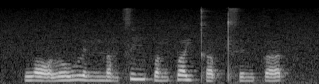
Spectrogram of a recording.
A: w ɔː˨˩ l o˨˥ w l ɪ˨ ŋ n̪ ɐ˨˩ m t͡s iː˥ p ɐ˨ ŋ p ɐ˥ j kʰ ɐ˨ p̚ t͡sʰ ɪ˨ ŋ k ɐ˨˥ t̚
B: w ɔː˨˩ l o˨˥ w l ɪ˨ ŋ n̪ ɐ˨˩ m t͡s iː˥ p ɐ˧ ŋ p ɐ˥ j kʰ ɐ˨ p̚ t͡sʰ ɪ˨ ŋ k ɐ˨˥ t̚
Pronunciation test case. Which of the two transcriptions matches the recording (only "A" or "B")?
A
